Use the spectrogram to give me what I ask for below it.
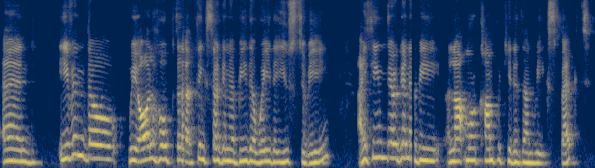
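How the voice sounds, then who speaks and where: Woman from Ethiopia, panelist, earnest, reflective, somewhat high voice. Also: poor audio. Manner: earnest, reflective, slightly halting. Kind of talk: spoken remarks on a webinar. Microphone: video call.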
